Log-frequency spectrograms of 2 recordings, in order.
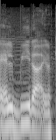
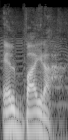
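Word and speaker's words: Elvira: 1981년도 빌보드 핫백 차트 이번 주 5위에 올라있던 The 오크리지 보이즈의 엘바이라 네, 우리나라 표기법으로 엘비라 이렇게 하는데 노래 부를 때 들어보니까 엘바이라 이렇게 발음을 합니다.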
